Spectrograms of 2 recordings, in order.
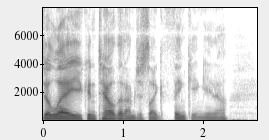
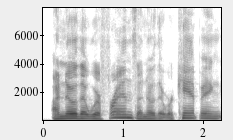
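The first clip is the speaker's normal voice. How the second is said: ordinary talk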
